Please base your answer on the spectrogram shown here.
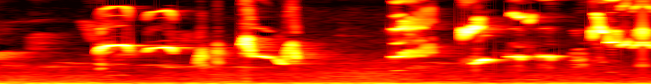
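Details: Orange-headed thrush singing in the morning, a varied run of clear, high whistles and quick chirping phrases, bright and rapid with brief pauses; used as a training recording to stimulate sluggish birds to sing.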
